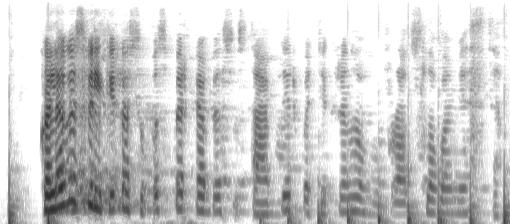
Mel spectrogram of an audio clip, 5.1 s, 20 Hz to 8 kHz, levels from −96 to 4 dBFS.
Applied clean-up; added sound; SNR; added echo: classical method WPE with log-MMSE.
